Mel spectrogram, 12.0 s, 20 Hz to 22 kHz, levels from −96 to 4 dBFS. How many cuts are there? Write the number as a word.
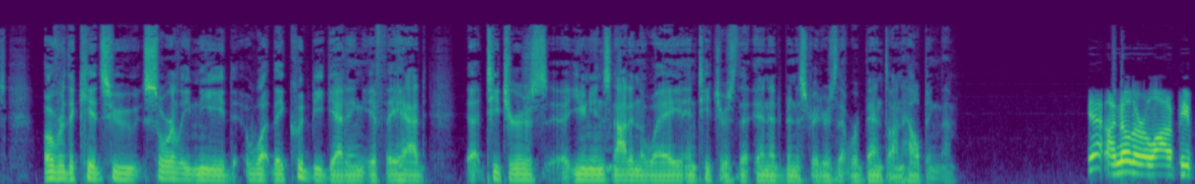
two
